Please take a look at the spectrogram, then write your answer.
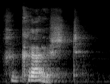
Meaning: past participle of kruisen
- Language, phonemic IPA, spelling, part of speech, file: Dutch, /ɣəˈkrœyst/, gekruist, verb / adjective, Nl-gekruist.ogg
